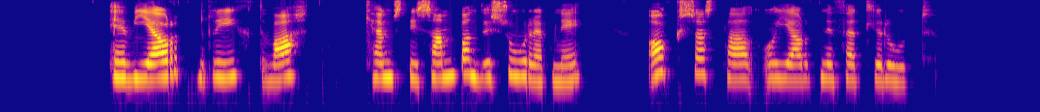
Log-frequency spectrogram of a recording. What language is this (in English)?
Icelandic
